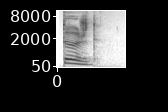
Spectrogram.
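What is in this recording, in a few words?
"тӧжд", Komi, female; audio dict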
